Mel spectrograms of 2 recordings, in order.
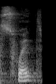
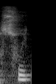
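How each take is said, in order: First: The word ends with an 'eh' vowel sound. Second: The word ends with an 'ee' vowel sound. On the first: This is the expected standard pronunciation. The speaker calls it right. "on est censé dire souhaite" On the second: This is the habitual childhood pronunciation. The speaker calls it wrong. "j'ai toujours entendu et prononcé sweet"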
